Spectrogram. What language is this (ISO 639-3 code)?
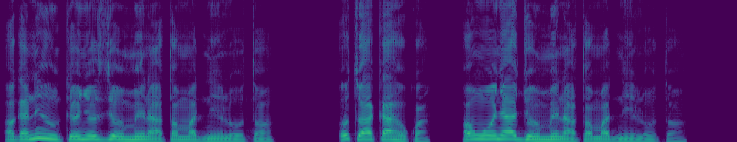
ibo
